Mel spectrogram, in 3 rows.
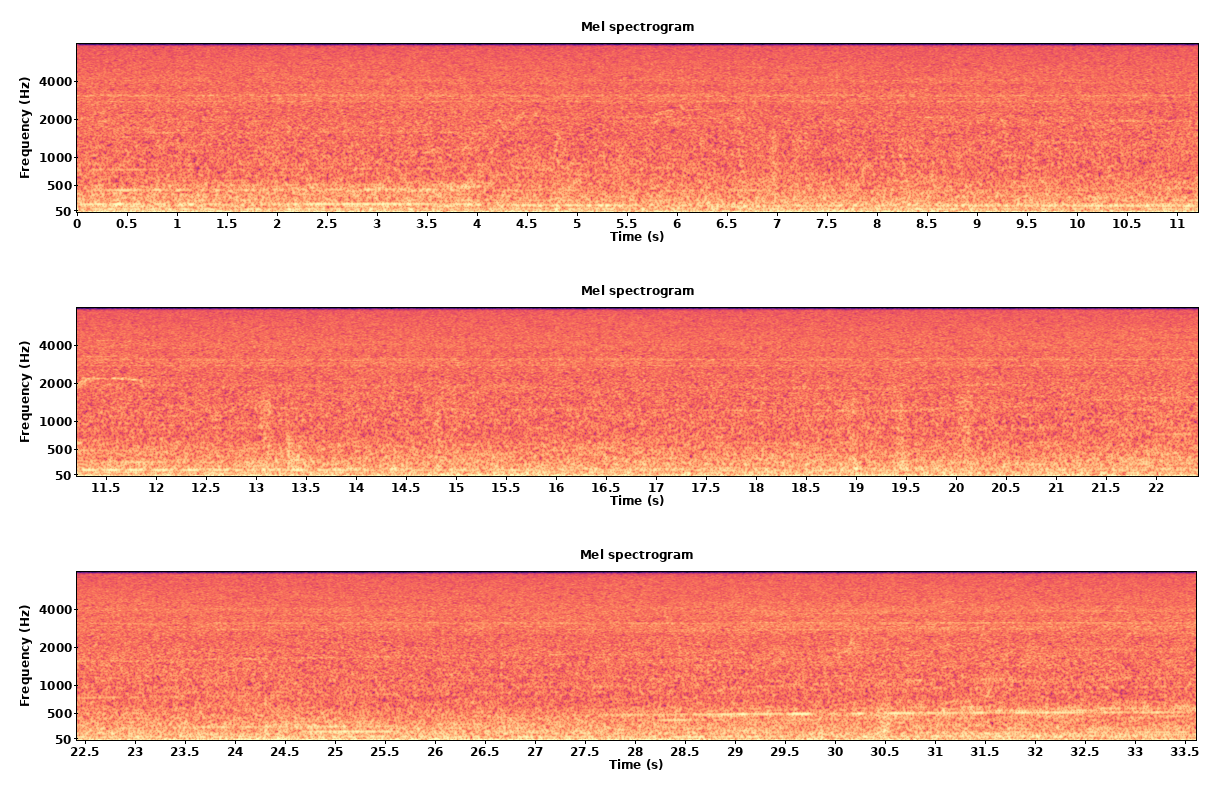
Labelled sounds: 11.1	11.9	killer whale, 1.9 to 2.9 kHz

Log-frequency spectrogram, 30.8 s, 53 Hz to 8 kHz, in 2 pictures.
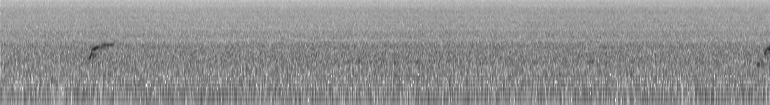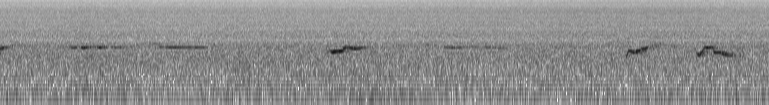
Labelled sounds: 1.8	2.3	humpback whale, 0.78 to 1.0 kHz
15.3	15.6	humpback whale, 0.78 to 0.94 kHz
18.7	19.0	humpback whale, 0.78 to 0.88 kHz
22.2	22.7	humpback whale, 0.78 to 0.91 kHz
24.3	24.6	humpback whale, 0.78 to 0.91 kHz
28.1	28.4	humpback whale, 0.78 to 0.88 kHz
29.4	29.7	humpback whale, 0.78 to 0.88 kHz

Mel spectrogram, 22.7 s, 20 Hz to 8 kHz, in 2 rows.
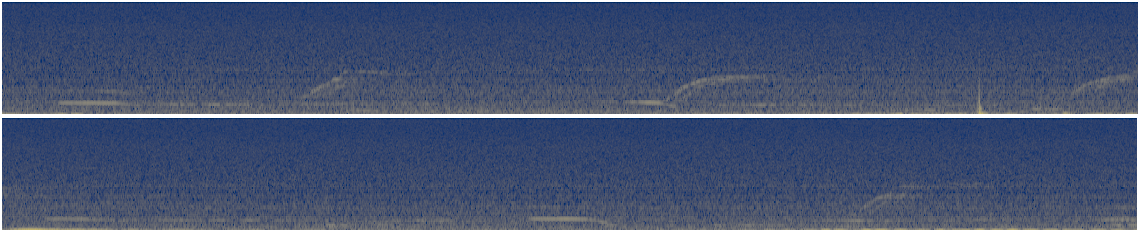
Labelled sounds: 3.2	3.9	humpback whale, 0.80 to 1.2 kHz
6.8	7.7	humpback whale, 0.80 to 1.1 kHz
10.8	11.5	humpback whale, 0.80 to 1.2 kHz
20.0	20.6	humpback whale, 0.80 to 1.3 kHz

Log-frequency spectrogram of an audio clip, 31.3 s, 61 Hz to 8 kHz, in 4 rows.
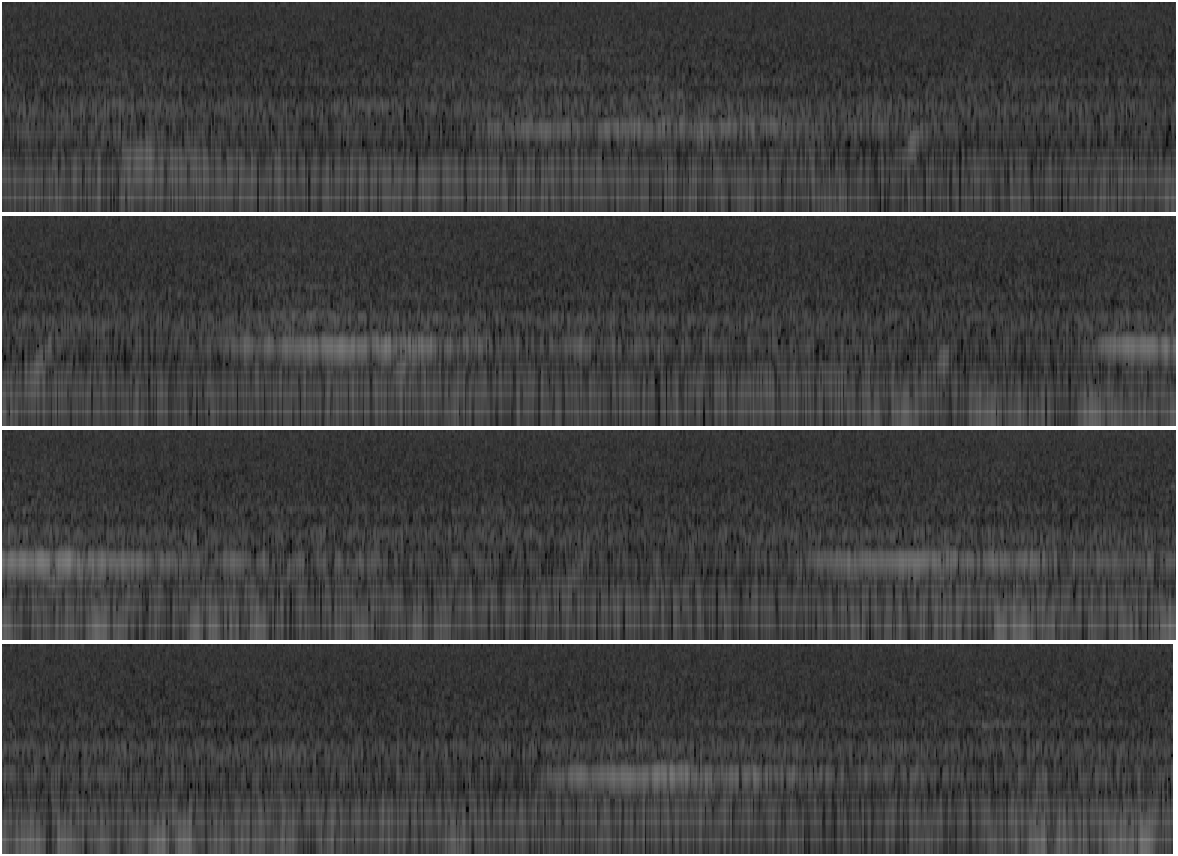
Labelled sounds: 30.1	30.3	humpback whale, 2.0 to 2.3 kHz

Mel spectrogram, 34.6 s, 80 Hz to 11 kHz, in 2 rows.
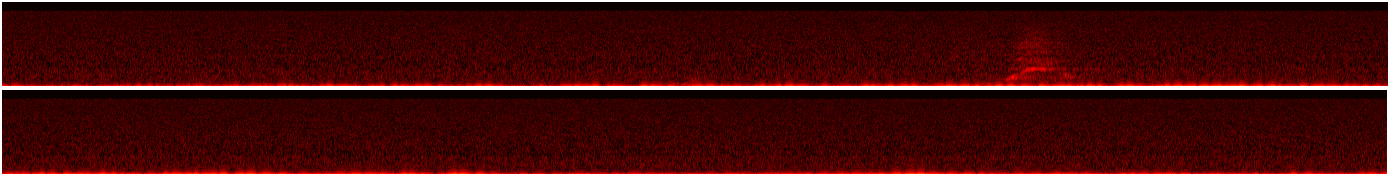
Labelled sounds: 12.8	13.2	humpback whale, 0.86 to 1.1 kHz

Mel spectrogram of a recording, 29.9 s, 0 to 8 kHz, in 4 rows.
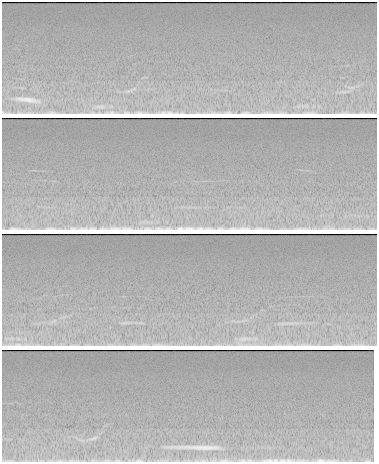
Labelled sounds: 11.4	11.7	humpback whale, 1.3 to 1.4 kHz
13.4	13.7	humpback whale, 1.9 to 2.1 kHz
22.5	22.9	humpback whale, 1.8 to 2.1 kHz

